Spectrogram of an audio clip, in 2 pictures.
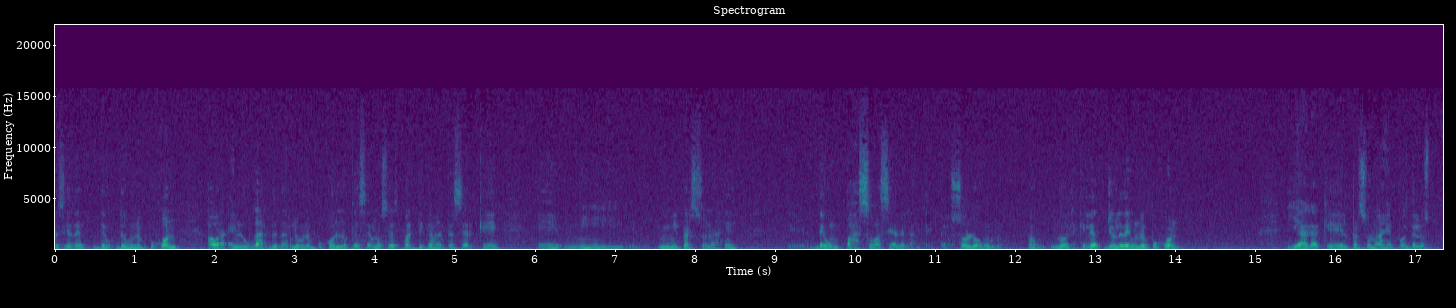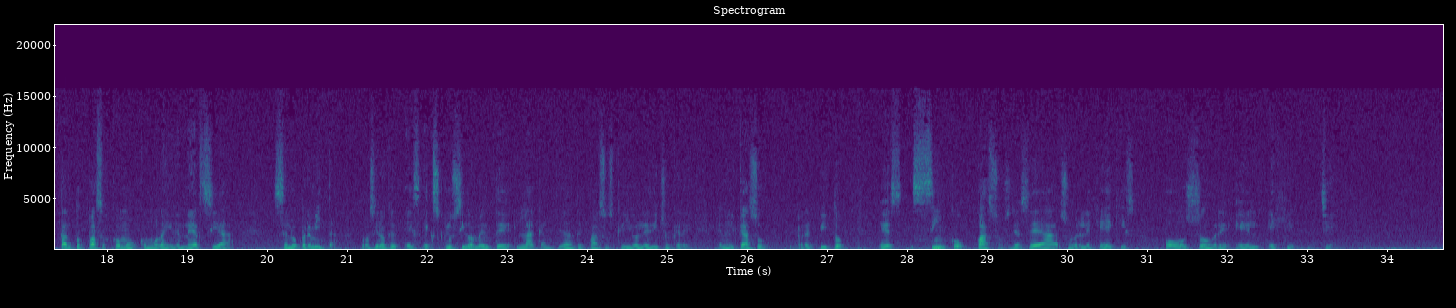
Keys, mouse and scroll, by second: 0.2 w, 4.3 s, 6.3 Escape, 10.0 p, 12.3 w, 12.7 Up, 13.3 s, 13.9 Down, 14.7 Right, 15.3 s, 15.8 Up, 17.2 s, 18.0 w, 18.4 Up, 18.8 Left, 20.2 s, 22.8 Up, 23.3 s, 23.6 Up, 24.5 w, 25.2 s, 25.4 Up, 27.0 Down, 28.2 s, 28.2 Down, 28.9 Up.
